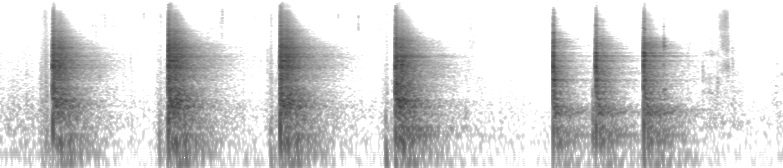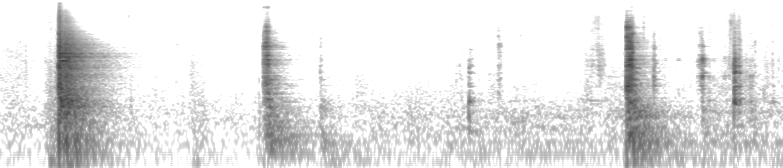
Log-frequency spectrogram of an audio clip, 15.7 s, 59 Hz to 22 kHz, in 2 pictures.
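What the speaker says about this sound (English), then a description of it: "we're going to give this area a couple loving bonks to try to break the outer tie rod end free from the knuckle" A hammer strikes a steering knuckle to knock loose the outer tie rod end on a 2005-2010 Dodge Dakota, giving sharp metallic bonks in irregular bursts, about a dozen loud hits, then lighter taps with short gaps.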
